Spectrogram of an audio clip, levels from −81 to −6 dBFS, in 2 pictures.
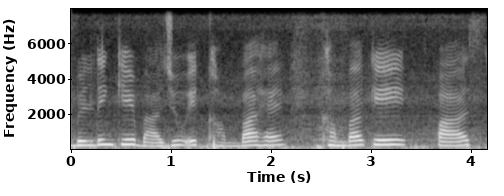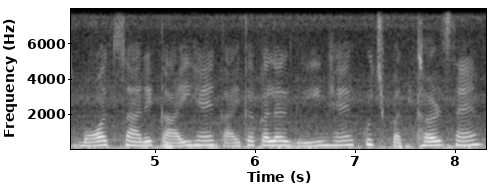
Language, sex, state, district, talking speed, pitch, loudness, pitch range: Hindi, female, Chhattisgarh, Raipur, 150 wpm, 235 Hz, -14 LUFS, 215-245 Hz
